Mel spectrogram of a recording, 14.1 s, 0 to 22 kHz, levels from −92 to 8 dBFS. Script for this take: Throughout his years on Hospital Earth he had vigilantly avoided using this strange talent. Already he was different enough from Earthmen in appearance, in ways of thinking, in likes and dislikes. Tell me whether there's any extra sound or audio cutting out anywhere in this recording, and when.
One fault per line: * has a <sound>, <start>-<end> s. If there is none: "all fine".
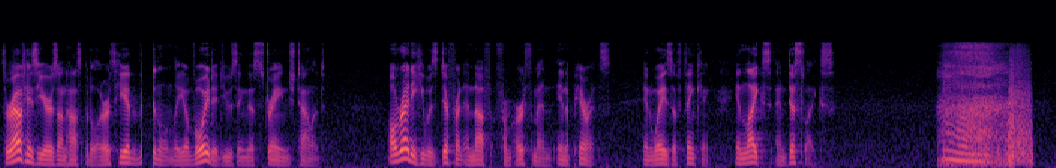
* has a dropout, 1.9-2.0 s
* has a sigh, 12.5-13.8 s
